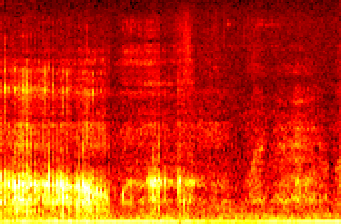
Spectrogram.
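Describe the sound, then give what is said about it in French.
Low, rumbling snores in an alcove come in slow breaths, a long raspy pull at the start and a shorter one midway, with a soft steady drone underneath and no talking. “On l'a ronflé dans mon alcôve?”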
